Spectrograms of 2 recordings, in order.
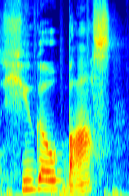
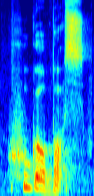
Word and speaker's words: Hugo Boss: In the US, oftentimes it's called Hugo Boss, but the proper pronunciation is Hugo Boss.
